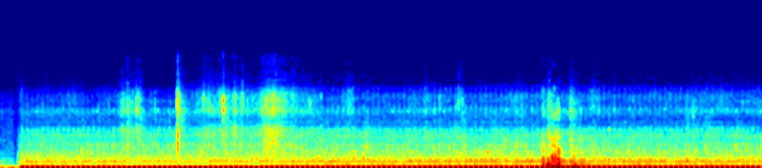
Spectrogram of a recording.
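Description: Small underbone motorcycle engine idling steadily, with a fast even pulse throughout. A few sharp knocks sound over it, as oil palm fruit bunches are thrown into its trailer.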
